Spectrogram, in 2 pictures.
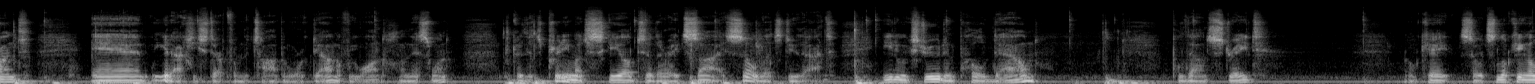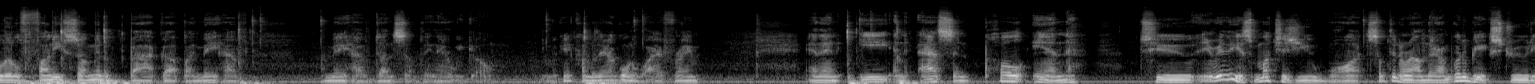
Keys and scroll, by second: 5.0 s, 8.5 e, 11.2 ctrl+z, 15.6 ctrl+z, 16.0 ctrl+z, 16.4 ctrl+z, 17.7 e, 21.2 z, 23.8 e, 24.3 s.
